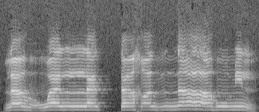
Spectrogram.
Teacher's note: أَن نَتَّخِذَ, di hujung lidah, نَتَّخِذَ لَهْوَلْ, idgham bila gunnah. Asalnya lahwan, datang lam jadi lahwal, terus masuk.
